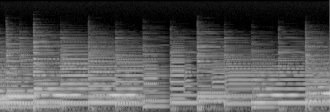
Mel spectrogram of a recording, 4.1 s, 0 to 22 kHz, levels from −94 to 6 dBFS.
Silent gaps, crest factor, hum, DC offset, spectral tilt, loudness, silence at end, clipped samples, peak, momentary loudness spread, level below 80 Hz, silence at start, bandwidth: none; 14 dB; none; 0.1%; -5.5 dB/octave; -22 LUFS; 0 s; under 0.1%; -8 dBFS; 6 LU; -50 dBFS; 0 s; 10.5 kHz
